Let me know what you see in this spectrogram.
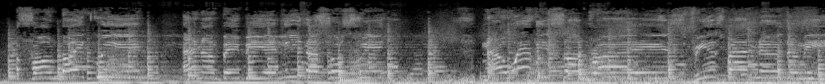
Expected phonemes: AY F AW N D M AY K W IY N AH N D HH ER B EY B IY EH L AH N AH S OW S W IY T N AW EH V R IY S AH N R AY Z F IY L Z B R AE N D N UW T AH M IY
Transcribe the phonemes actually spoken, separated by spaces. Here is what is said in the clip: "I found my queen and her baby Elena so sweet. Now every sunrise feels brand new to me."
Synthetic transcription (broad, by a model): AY F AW N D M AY K W IY N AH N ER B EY B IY EH L AH N AH S OW S W IY T N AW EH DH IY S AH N R AY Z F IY Z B AE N N UW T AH M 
